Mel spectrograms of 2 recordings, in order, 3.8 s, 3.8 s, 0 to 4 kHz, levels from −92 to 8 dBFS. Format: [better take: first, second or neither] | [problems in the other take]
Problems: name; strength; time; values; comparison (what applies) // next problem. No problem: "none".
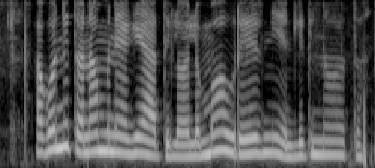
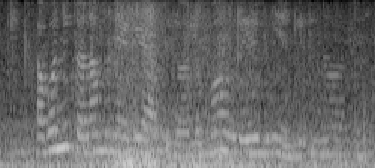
first | background sound (Wind); 2 dB above the speech // room echo; dies away in 1.8 s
